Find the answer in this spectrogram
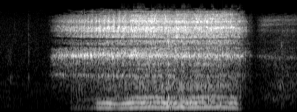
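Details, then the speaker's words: A single long, loud, droning snore on the in-breath lasting about two seconds; deep-sleep snoring. "you were so loud I cannot study"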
